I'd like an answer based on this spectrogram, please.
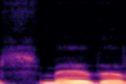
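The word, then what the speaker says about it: smessey: Now, the double S in smedda, like all double S's in the middle of words in Manx, is pronounced like a TH.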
